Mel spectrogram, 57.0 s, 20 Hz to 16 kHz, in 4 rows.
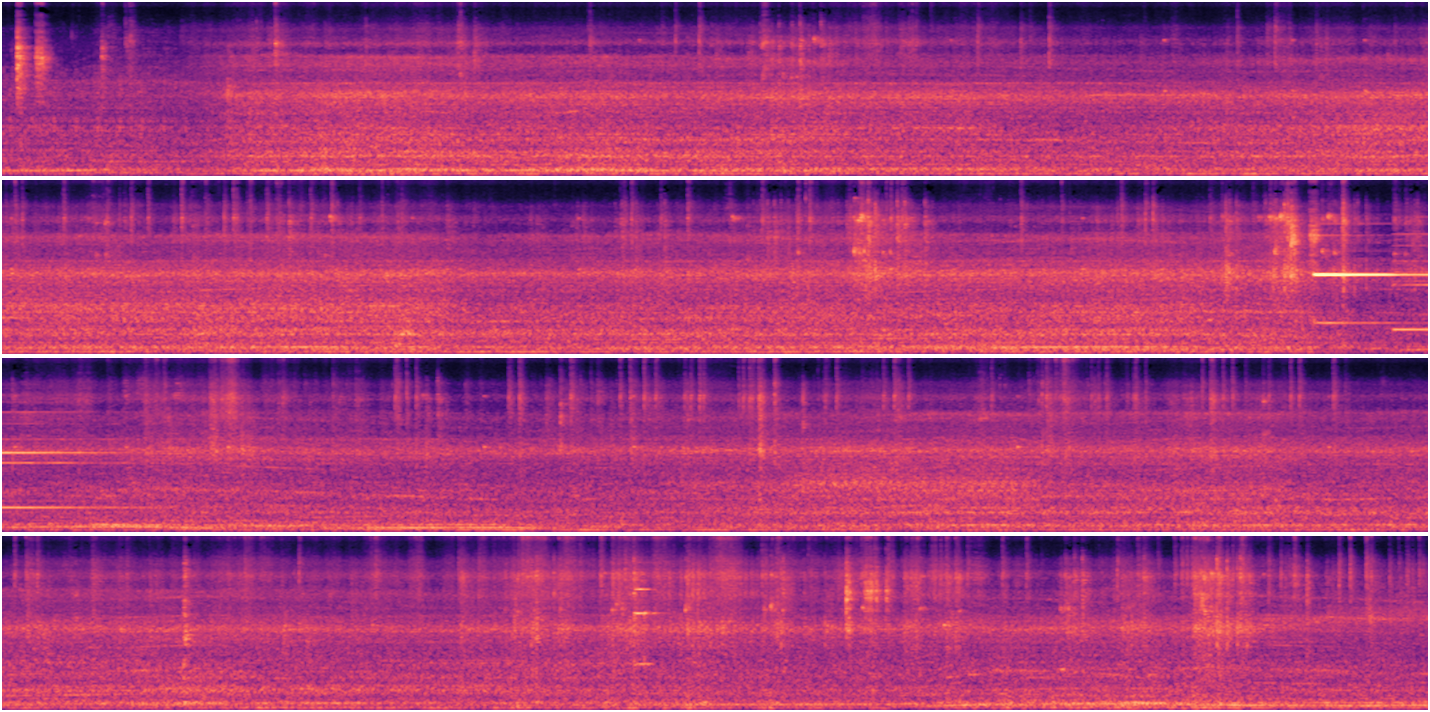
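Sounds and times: bus diesel engine running: 0.0 - 57.0
road noise: 0.0 - 57.0
short electronic chime: 27.4 - 29.7.

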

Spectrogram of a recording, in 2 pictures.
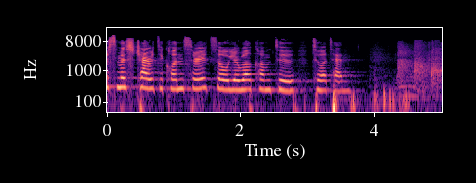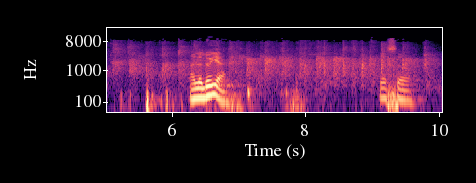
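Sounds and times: light clapping: 4.3 - 10.0.

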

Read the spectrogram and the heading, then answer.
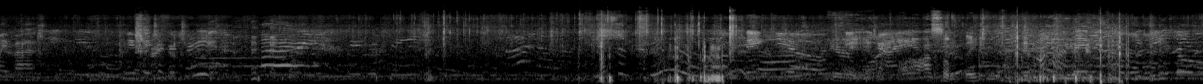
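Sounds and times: crowd chatter: 0.0 - 12.0.

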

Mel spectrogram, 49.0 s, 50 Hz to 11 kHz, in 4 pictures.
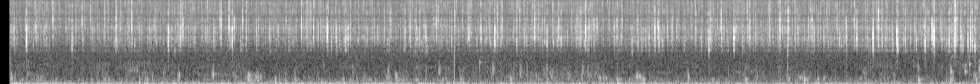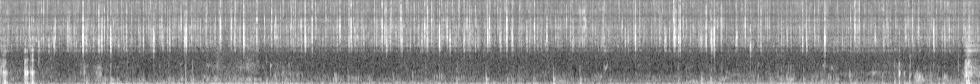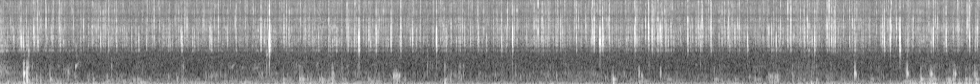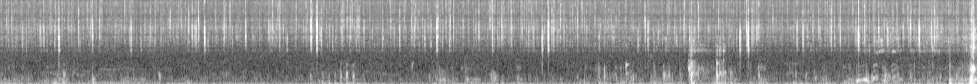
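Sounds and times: crackle of small clicks: 0.2 - 48.9
muffled underwater rumble: 0.2 - 48.9.

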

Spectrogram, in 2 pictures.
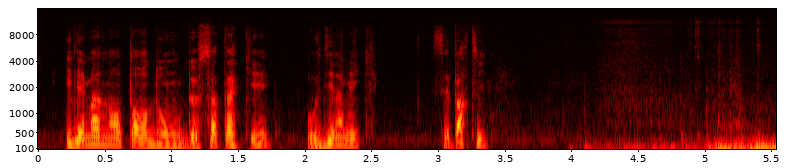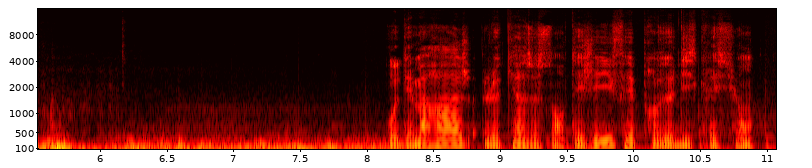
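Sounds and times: car engine starting: 4.5 - 8.1.

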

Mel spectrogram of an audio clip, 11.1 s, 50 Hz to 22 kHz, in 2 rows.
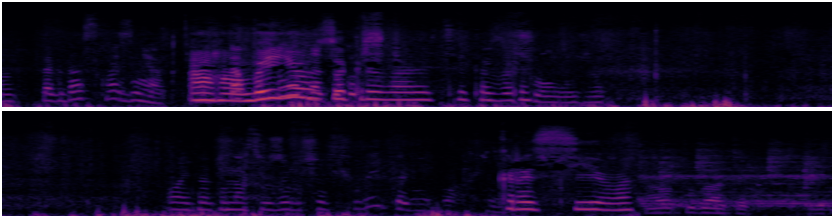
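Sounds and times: footsteps walking outdoors: 0.0 - 10.3.

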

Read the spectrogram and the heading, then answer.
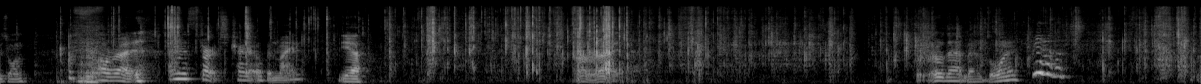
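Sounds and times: foil wrapper crinkling: 1.0 - 12.0.

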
